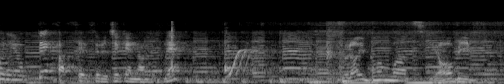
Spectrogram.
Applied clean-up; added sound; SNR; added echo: none; Clapping; 15 dB; reverberation time 0.4 s.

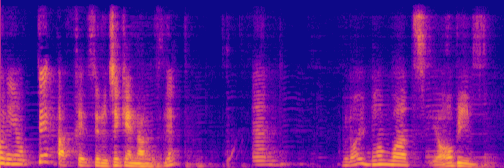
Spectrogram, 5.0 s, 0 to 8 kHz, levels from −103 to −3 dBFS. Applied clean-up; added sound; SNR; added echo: neural mask model DeepFilterNet 3.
